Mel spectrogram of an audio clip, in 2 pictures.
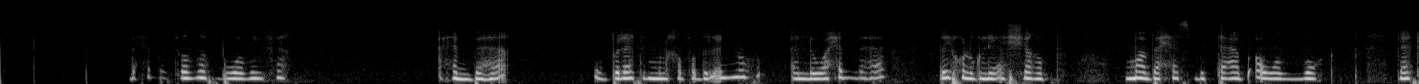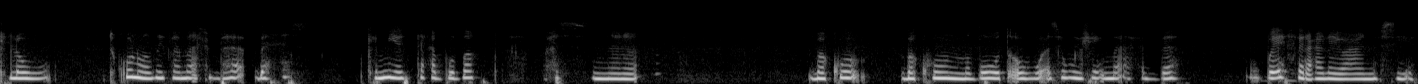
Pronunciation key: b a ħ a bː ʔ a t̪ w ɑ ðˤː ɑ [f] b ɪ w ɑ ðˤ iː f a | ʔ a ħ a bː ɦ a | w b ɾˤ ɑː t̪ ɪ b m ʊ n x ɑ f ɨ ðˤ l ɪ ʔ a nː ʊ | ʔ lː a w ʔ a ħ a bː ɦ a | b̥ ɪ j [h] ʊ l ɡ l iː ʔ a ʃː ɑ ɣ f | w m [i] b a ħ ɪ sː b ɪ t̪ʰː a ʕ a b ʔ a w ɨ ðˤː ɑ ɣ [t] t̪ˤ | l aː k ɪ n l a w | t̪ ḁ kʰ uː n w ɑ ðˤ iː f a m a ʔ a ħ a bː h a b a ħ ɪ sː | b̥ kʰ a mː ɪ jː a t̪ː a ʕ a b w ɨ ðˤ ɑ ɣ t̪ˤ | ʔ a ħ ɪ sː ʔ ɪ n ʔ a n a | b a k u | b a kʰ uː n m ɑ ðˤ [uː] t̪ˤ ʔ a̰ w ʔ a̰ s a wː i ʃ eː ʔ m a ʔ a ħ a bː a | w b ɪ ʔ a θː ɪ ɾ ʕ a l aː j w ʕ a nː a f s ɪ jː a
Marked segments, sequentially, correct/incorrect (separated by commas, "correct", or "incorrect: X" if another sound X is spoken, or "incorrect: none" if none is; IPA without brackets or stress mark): correct, incorrect: x, incorrect: a, correct, correct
